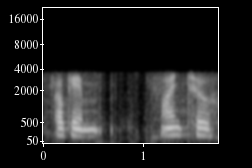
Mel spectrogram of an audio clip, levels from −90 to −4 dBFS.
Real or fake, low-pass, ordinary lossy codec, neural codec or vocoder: real; 3.6 kHz; none; none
